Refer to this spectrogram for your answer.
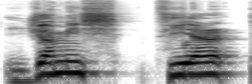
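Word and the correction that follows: Joachim Trier: Bueno, lo primero de todo es que te has complicado mucho con eh, eh, Joaquín Trier, que es un nombre bastante sencillo de pronunciar, has querido poner acento ahí noruego.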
